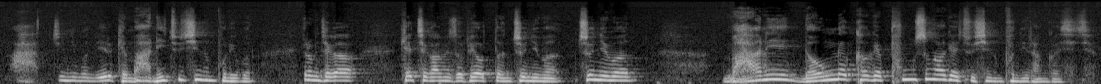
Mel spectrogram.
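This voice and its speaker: Male pastor, middle-aged, high-pitched, animated sermon delivery with sudden hushed asides. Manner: animated, swings between loud exclamations and hushed asides.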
